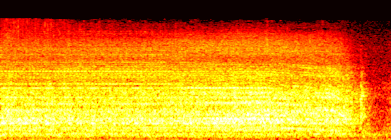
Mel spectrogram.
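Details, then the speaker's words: Milling machine, same-depth cut on a part clamped with damping plates stacked beside it: steady even cutting hiss, no chatter or squeal, easing off as cutter clears; smooth cut, better surface finish. "I'm taking a cut this time roughly equal depth to the cut I took before you'll hear that there's a very big difference and the noise produced especially as the cutter gets out towards the end of the part"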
